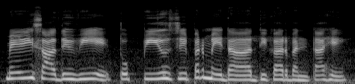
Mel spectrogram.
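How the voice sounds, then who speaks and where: Possessive cartoon co-wife, a woman playing her: taunting, sharp-tongued, higher pitch. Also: moderate pace, close to an everyday voice.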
